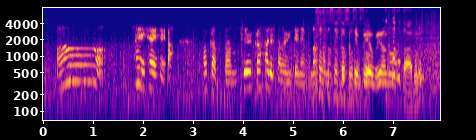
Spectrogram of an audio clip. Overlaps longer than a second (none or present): present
